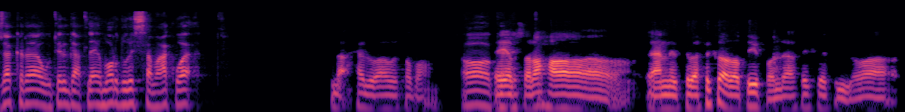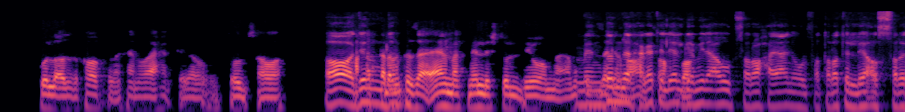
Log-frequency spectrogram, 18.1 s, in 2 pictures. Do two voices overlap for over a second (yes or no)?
yes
